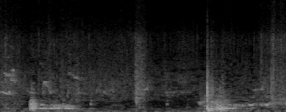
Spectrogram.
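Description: Chickens being fed on a Thai farm give a few short clucks and calls, quiet and somewhat distant, with pauses between them.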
